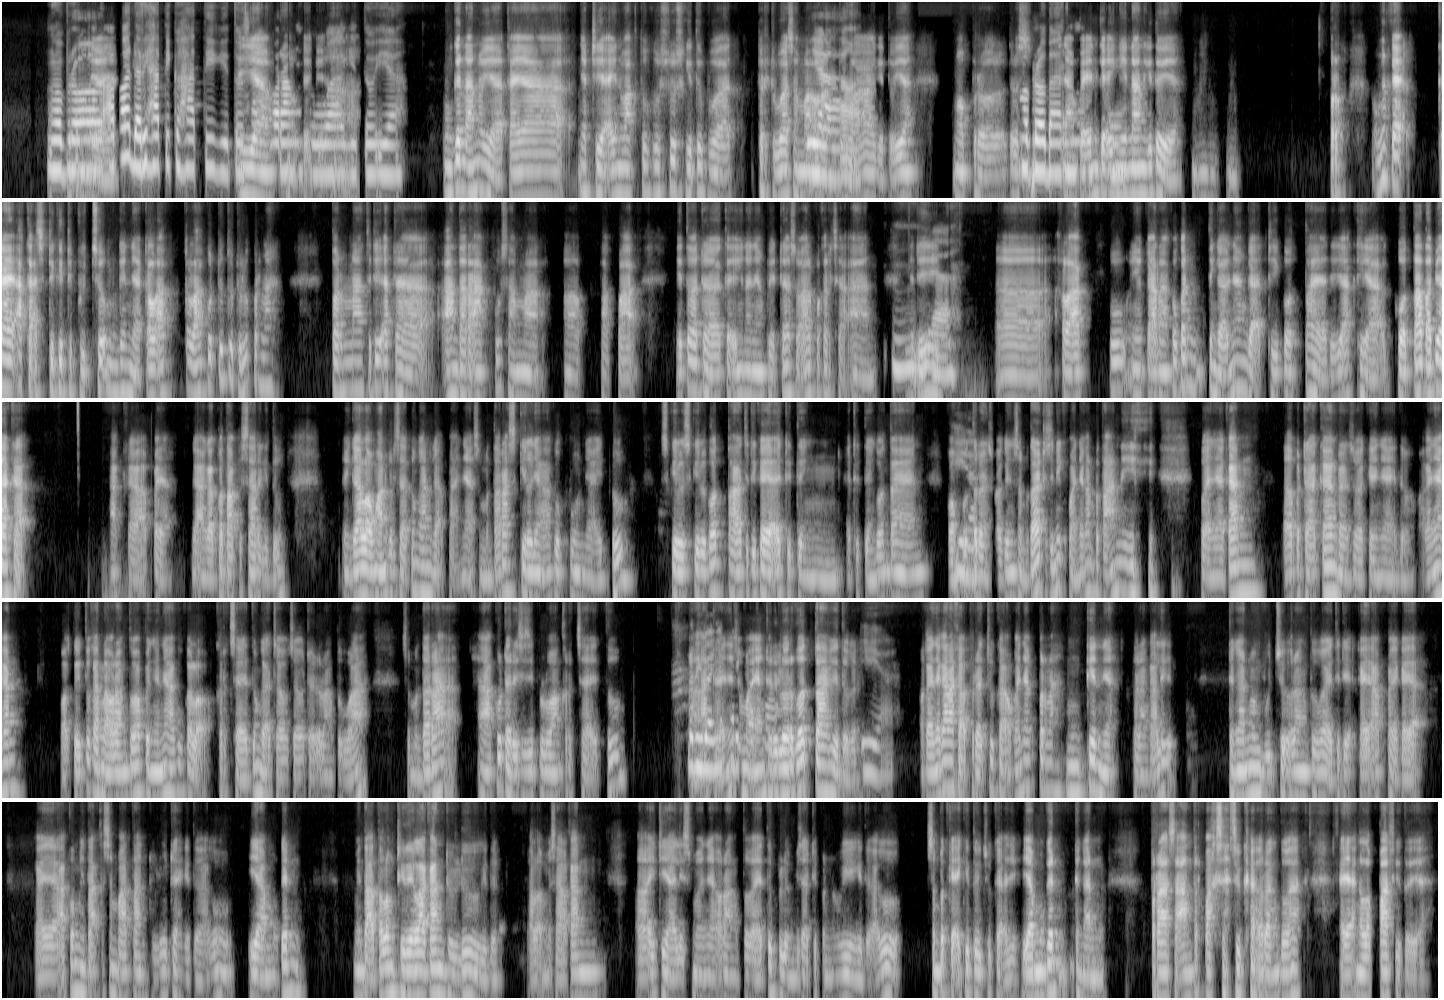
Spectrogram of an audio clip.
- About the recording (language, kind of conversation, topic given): Indonesian, unstructured, Bagaimana kamu meyakinkan keluarga agar menerima keputusanmu?
- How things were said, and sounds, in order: other background noise; distorted speech; tsk; wind; in English: "skill"; in English: "skill-skill"; in English: "editing editing"; chuckle; background speech; laughing while speaking: "terpaksa juga"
